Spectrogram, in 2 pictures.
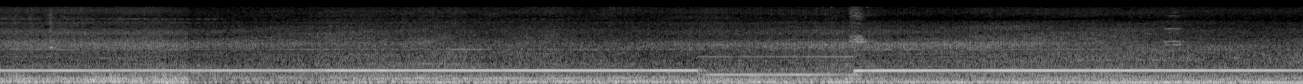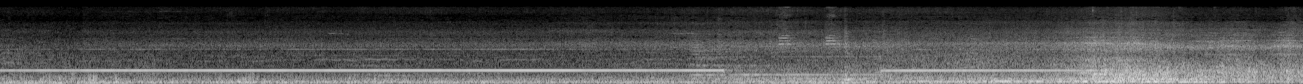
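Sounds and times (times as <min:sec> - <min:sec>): level-crossing warning siren: 0:00.0 - 0:26.0
traffic engine rumble: 0:00.0 - 0:26.0.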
